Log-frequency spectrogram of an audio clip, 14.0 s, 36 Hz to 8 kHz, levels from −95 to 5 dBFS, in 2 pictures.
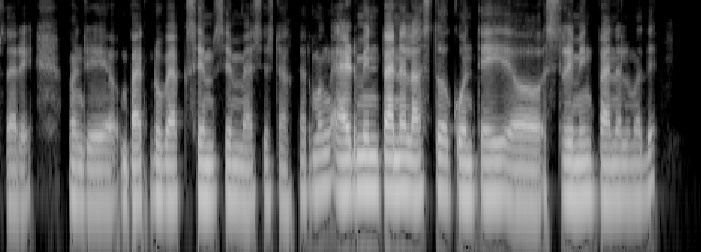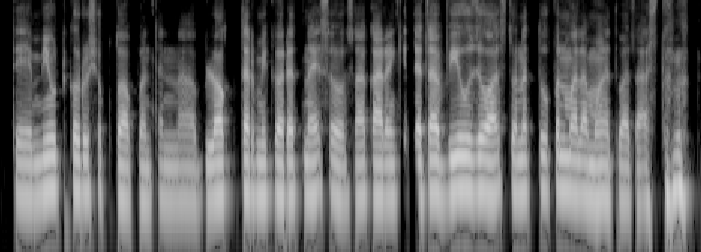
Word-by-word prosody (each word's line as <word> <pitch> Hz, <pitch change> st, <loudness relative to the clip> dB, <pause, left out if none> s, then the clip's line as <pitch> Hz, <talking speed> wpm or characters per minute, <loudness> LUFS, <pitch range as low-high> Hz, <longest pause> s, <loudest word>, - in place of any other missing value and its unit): सारे. 105 Hz, 0 st, -7 dB, 0.4 s
म्हणजे 110 Hz, -1 st, -3 dB, 0.2 s
back 115 Hz, 0 st, +1 dB
to 120 Hz, -, 0 dB
back 120 Hz, 0 st, -1 dB
same 120 Hz, -1 st, +2 dB
same 120 Hz, -1 st, -2 dB
message 120 Hz, +2 st, -7 dB
टाकतात. 110 Hz, +4 st, -10 dB
मग 145 Hz, +3 st, -2 dB
एडमिन 140 Hz, +1 st, +4 dB
पॅनल 135 Hz, -1 st, +6 dB
असतो 135 Hz, +1 st, -1 dB
कोणत्याही 125 Hz, 0 st, 0 dB
अ, 110 Hz, -1 st, -1 dB, 0.4 s
स्ट्रीमिंग 125 Hz, -1 st, +1 dB
पॅनेलमध्ये. 120 Hz, +2 st, -2 dB, 0.6 s
ते 120 Hz, -1 st, 0 dB
म्यूट 135 Hz, +3 st, +2 dB
करू 130 Hz, -1 st, +2 dB
शकतो 125 Hz, -1 st, -6 dB
आपण 115 Hz, 0 st, -2 dB
त्यांना. 110 Hz, -1 st, -5 dB
ब्लॉक 120 Hz, +1 st, +2 dB
तर 130 Hz, -2 st, +3 dB
मी 125 Hz, -, +2 dB
करत 125 Hz, 0 st, +1 dB
नाही 125 Hz, +1 st, +1 dB
सहसा 120 Hz, -1 st, -1 dB
कारण 120 Hz, 0 st, +3 dB
की -, -, -14 dB
त्याचा 130 Hz, +1 st, +3 dB
व्ह्यू 140 Hz, +1 st, +6 dB
जो 135 Hz, 0 st, +4 dB
असतो 135 Hz, 0 st, -4 dB
ना 130 Hz, 0 st, +2 dB
तो 140 Hz, -, -1 dB
पण 145 Hz, -, +2 dB
मला 130 Hz, -2 st, +2 dB
महत्त्वाचा 115 Hz, -1 st, -1 dB
असतो 125 Hz, +4 st, -2 dB
ना. 140 Hz, -, +3 dB
125 Hz, 180 wpm, -24 LUFS, 115-130 Hz, 0.6 s, पॅनल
